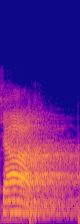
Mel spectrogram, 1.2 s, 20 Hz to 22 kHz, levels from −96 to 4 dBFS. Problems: constant background noise, echo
